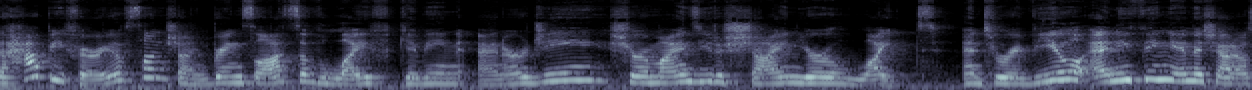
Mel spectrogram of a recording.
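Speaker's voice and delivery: ordinary talk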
